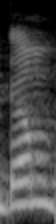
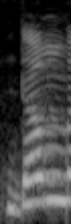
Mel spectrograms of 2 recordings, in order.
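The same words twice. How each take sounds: First: डम ending on M, falling pitch; silent B. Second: डम्ब with a sounded final B; B pronounced. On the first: Teacher giving the correct reading, डम with silent B. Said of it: "डम पढ़ते हैं". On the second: Teacher showing learners the mistake, डम्ब with audible B. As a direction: release the B in डम्ब. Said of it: "डम्ब नहीं पढ़ते हैं". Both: Shown as a demonstration.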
